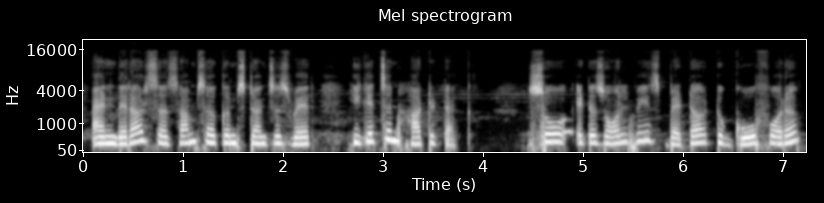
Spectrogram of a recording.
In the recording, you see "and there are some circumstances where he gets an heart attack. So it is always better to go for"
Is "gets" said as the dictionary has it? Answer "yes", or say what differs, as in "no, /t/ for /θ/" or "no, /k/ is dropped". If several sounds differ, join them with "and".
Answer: yes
